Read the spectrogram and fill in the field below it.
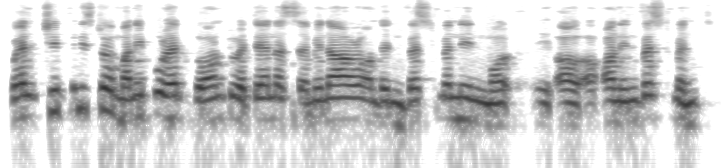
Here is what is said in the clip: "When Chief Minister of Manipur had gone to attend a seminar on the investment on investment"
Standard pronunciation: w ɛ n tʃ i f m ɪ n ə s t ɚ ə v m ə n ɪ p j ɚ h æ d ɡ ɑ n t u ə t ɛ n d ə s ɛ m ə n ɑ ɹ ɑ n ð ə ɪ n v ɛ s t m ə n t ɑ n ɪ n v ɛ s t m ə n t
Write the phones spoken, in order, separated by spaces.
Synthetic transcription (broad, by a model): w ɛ n tʃ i p m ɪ n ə s t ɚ ə v m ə n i p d h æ d ɡ ɑ n t u ə t ɛ n d ə s ɛ m ə n ɑ ɹ ɑ n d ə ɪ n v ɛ s t m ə n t ɑ n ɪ n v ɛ s t m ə n t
